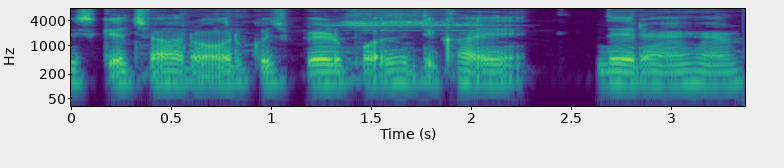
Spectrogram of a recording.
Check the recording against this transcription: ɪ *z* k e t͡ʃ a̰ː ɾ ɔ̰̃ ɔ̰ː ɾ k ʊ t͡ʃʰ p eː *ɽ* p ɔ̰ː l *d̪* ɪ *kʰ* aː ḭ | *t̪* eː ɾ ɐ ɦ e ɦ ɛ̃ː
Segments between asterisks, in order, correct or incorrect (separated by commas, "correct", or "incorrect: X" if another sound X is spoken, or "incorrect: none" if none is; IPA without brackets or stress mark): incorrect: s, correct, correct, correct, incorrect: d̪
